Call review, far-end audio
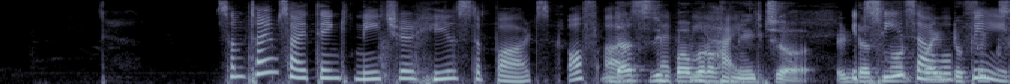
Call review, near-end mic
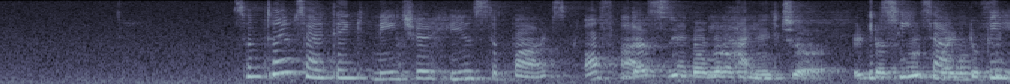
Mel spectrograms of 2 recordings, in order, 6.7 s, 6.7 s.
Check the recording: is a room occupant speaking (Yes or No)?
No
